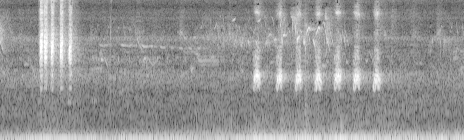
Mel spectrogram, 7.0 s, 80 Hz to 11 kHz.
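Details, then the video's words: Yellow-breasted chat in song, Osborn Metropark, Huron, Ohio, May 23, 2023, morning: a brief harsh burst of rasping notes, a pause, then seven clipped chuck notes in quick succession, with a low rumble throughout. "Yellow Breasted Chat singing"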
